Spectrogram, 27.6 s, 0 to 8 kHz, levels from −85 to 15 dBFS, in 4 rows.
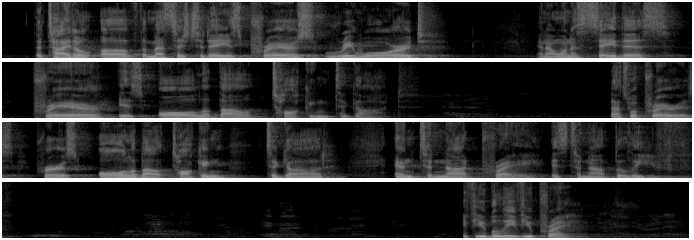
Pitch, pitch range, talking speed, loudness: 145 Hz, 125-165 Hz, 100 wpm, -35 LUFS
